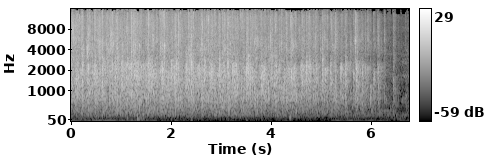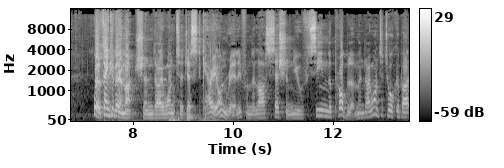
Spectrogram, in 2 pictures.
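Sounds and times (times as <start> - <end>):
crowd applause: 0.0 - 6.8
speech: 7.2 - 13.5.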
